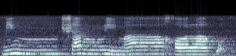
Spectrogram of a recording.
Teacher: Nun bertemu shin. Apa ayo? Ikhfa, dibacanya samar-samar.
